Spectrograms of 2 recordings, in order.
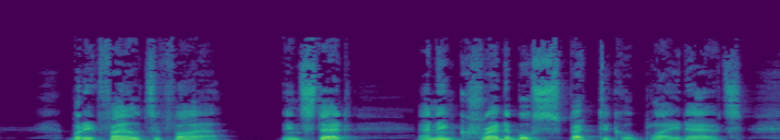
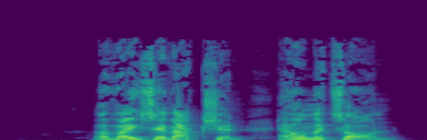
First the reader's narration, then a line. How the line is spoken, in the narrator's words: Magron barked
